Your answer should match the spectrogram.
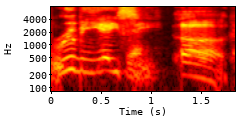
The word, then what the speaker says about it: Rubiaceae: Rubiaceae. I keep saying Rubica as I read it, and then I looked it up, and I didn't memorize how to pronounce it. But Rubiaceae. So, and you talked about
